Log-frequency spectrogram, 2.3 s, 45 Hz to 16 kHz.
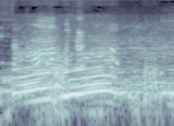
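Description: A fast sports car that can reach 0 to 60 in under three seconds drives with a loud, steady engine drone whose pitch wavers and shifts throughout.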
